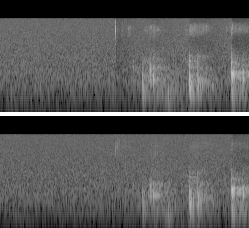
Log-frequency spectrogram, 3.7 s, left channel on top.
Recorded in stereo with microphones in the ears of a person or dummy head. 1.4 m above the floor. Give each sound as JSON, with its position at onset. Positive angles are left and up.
{"t": 1.7, "sound": "footsteps", "side_deg": 50, "distance_m": 2.5}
